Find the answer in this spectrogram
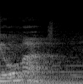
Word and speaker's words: Oma: My Oma? Oma. Oma, like an old man.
